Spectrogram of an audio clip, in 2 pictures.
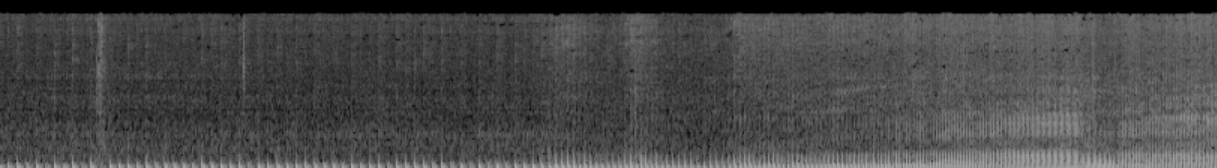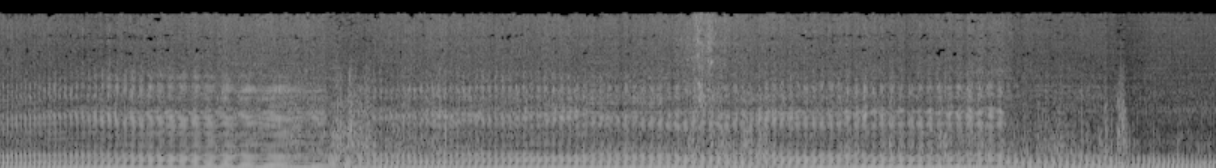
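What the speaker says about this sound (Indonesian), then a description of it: "sudah saya hidupkan ya, kita coba dulu motornya" A Honda Supra motorcycle that stalls when the throttle is released idles loudly nearby, then revs up and down several times with rising and falling pitch, running continuously throughout.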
